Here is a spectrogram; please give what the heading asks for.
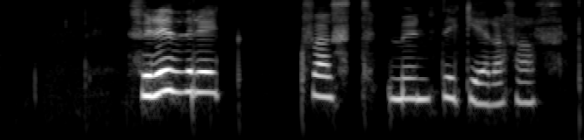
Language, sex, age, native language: Icelandic, female, 7, Icelandic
